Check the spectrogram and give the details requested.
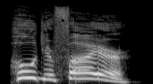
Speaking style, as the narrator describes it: yelled

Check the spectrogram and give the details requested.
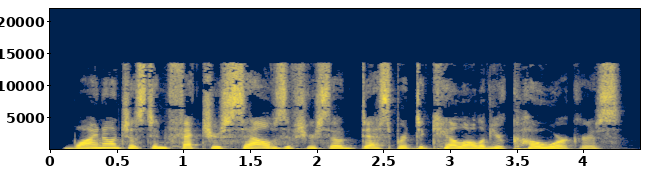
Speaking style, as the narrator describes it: Anna spat out, anger rising through the numbness she'd been living in for weeks

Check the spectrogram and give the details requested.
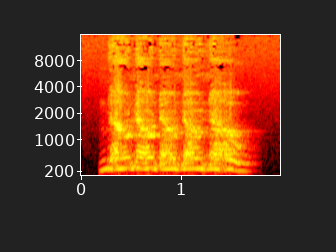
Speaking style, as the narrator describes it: I screamed

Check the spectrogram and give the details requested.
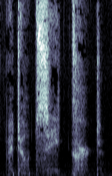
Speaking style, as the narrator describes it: whispered

